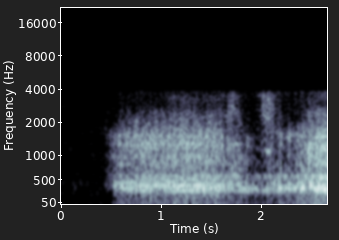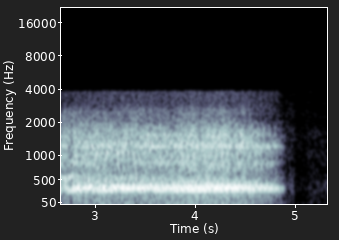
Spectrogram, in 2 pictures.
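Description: car engine running

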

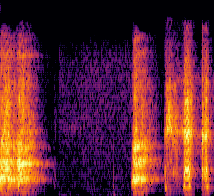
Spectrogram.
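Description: dog barking

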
